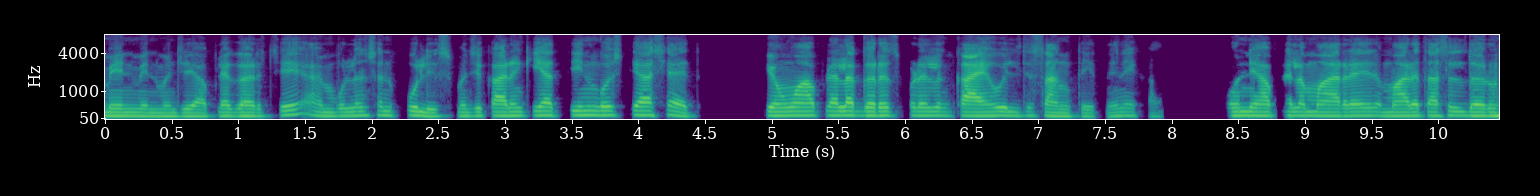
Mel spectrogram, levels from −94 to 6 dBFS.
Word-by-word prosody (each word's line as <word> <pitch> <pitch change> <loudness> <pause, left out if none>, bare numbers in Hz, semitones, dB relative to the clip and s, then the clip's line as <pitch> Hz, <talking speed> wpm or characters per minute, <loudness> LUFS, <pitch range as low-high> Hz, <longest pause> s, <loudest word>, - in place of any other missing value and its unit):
Main 130 -1 +2
main, 125 -1 -1
म्हणजे 120 0 -1
आपल्या 125 +2 -1
घरचे, 125 +5 0 0.2
एम्ब्युलन्स 135 +3 -3
आणि 150 - -2
पोलीस 125 -5 0
म्हणजे 130 +1 -2
कारण 135 0 +3
की 150 - -5
या 150 - +4
3 155 +2 -2
गोष्टी 155 +1 0
अशा 150 +1 +1
आहेत 130 -5 +1 0.6
केव्हा 145 +1 +4
आपल्याला 145 +1 +3
गरज 140 -1 +3
पडेल 140 0 0
आणि 135 - -4
काय 135 -1 +5
होईल 135 -1 0
ते 140 - -7
सांगता 120 -2 -1
येत 115 - -7
नाही, 120 +2 -6
नाही 135 0 -5
का. 125 -4 -18 0.5
कोणी 140 0 +1
आपल्याला 140 +1 0
मार 130 -1 +2 0.3
मारत 130 +1 +1
असेल 140 +1 -1
धरून, 130 -1 +2
135 Hz, 200 wpm, -21 LUFS, 130-145 Hz, 0.6 s, काय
